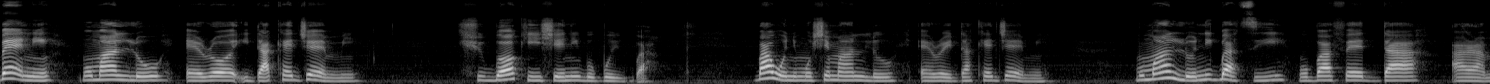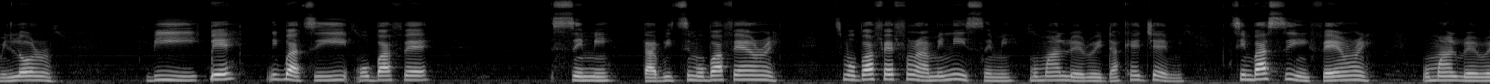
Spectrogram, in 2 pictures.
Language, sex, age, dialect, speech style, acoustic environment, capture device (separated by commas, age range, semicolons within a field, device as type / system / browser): Yoruba, female, 25-34, Nigeria - Lagos Yoruba, happy; focused, people talking; nature, mobile / Linux / Chrome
